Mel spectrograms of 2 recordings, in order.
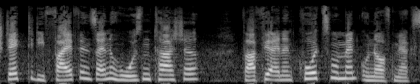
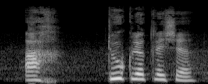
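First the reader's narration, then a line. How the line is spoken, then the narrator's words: Sighed. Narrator (German): Lien seufzte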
